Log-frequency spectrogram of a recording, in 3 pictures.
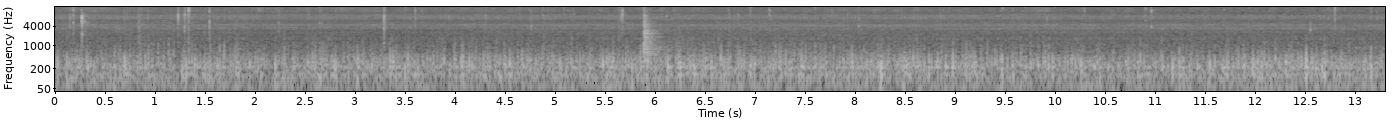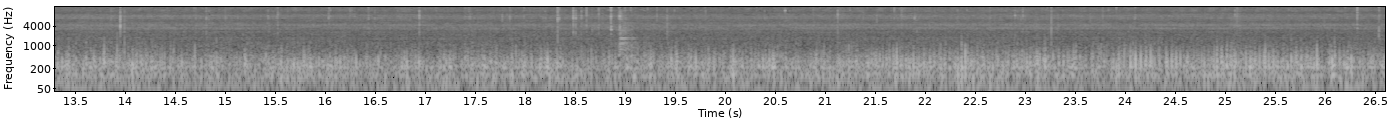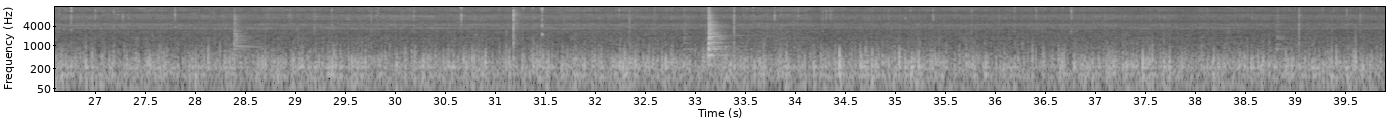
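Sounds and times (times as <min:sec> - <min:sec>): fire popping: 0:00.0 - 0:39.9
wood fire crackling: 0:00.0 - 0:39.9.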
